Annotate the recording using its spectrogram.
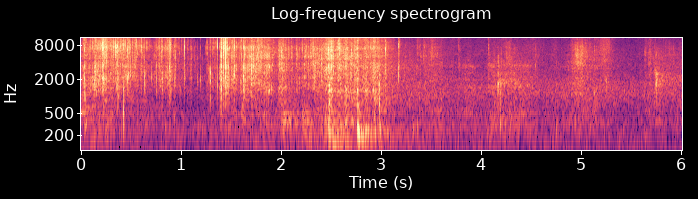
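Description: Plastic packaging and bubble wrap around a power cord crinkling and crackling as it is handled, busiest in the first few seconds and then fading to fainter rustling.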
